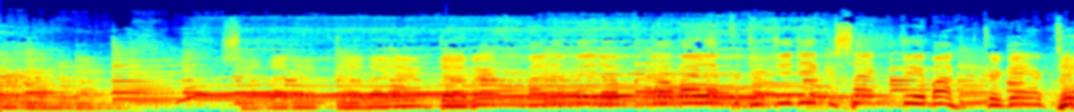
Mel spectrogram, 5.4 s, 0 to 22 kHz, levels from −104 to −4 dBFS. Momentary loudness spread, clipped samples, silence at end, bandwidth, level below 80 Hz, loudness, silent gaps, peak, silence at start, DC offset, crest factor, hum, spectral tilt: 6 LU; under 0.1%; 0 s; 12.5 kHz; -54 dBFS; -14 LUFS; none; 0 dBFS; 0 s; under 0.1%; 14 dB; none; -6.5 dB/octave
